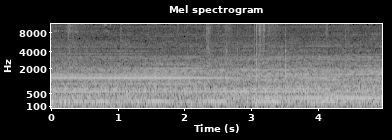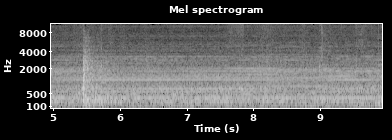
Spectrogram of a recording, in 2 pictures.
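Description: Steady electrical buzz made of several held tones, the lowest one cutting in and out, with a single sharp thump about halfway through.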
